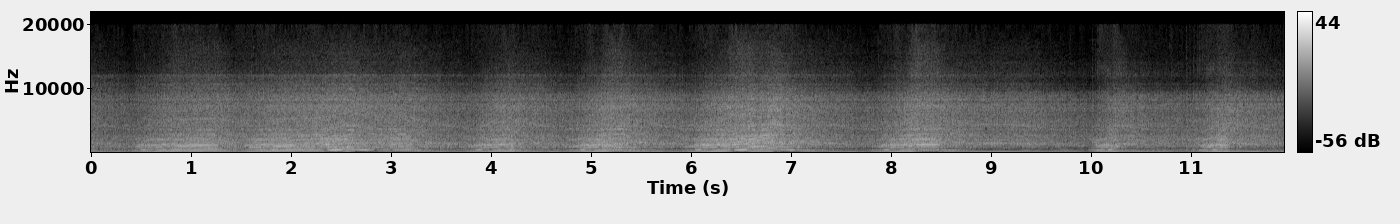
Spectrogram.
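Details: Titan hedge trimmer two-stroke, glued back together, warming up: high buzz revving up and down in even swells, picking up cleanly and improving the longer it runs; normal running.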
